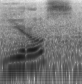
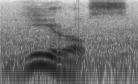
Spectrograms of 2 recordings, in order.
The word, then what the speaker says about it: gyros: Oh, there's Gyros stand. It's actually pronounced Gyros, not gyros. It's Greek. Gyros.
